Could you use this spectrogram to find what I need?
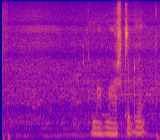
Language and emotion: Russian, neutral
